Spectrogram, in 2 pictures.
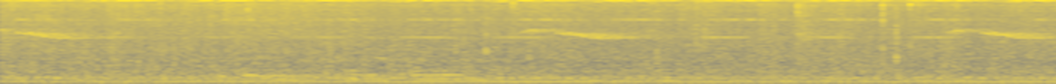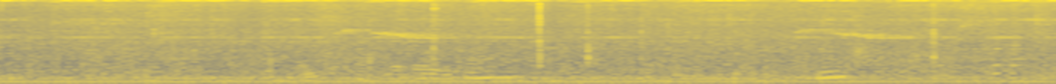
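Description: Monkeys squeak and chatter softly nearby.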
